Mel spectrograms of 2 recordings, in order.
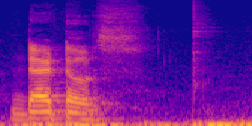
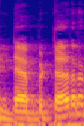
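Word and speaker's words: debtors: डेटर्स, ठीक है, इसमें बी जो है वो साइलेंट रहेगा, इसको हम लिखेंगे डेबिटर बट होता है डेटर्स। तो कभी भी किसी के सामने डेबिटर मत बोलना, डेटर्स ही होता है।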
